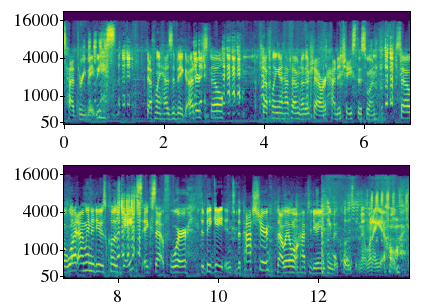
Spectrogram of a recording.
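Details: A crowd of baby goats screams on weaning day at a homestead: dense, overlapping, wavering bleats run nearly without pause, mixed with human talking.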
